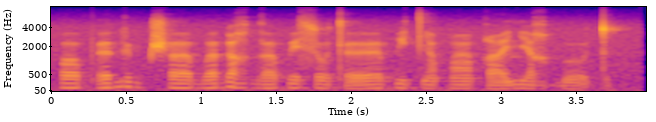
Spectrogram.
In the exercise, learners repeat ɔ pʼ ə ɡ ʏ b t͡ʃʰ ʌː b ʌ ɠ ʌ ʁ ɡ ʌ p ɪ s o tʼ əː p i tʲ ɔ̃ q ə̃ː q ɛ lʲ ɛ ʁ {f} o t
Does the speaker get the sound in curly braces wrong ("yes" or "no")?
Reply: yes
